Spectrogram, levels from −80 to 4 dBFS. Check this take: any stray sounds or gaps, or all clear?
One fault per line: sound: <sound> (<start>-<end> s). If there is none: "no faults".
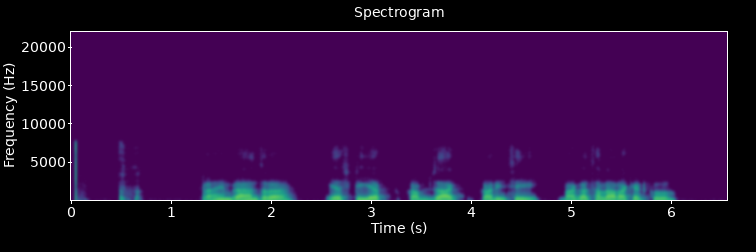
sound: cough (0.5-0.7 s)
